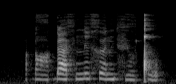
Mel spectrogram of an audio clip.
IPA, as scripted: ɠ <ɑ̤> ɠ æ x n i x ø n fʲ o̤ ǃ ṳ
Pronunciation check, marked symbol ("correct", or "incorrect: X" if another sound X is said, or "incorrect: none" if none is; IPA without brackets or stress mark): correct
